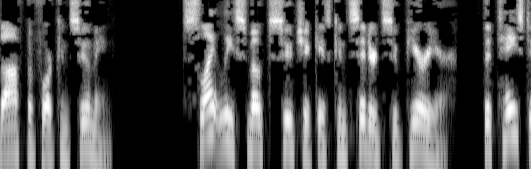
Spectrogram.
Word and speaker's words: sucuk: is made of beef sucuk pronounced Suja course ooh Jake with accent on the last syllable is a type of sausage made in Turkey and neighboring Balkan countries there are many types of sucuk but it is mostly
